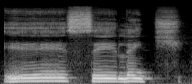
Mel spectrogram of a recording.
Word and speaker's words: excelente: But we have words where the X is silent or is not pronounced. In words like excellent, excelente. This is the S. So we don't pronounce the X.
